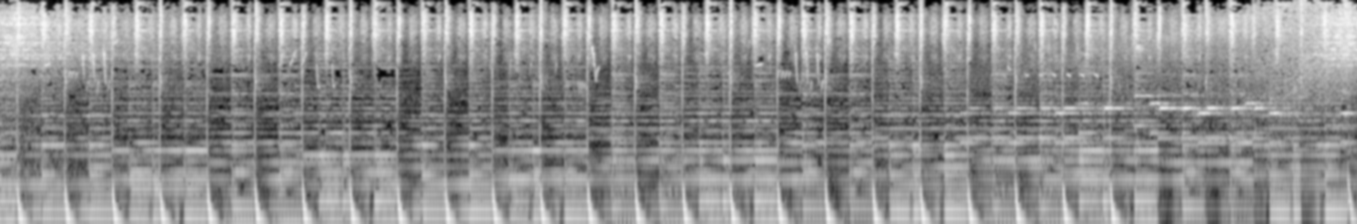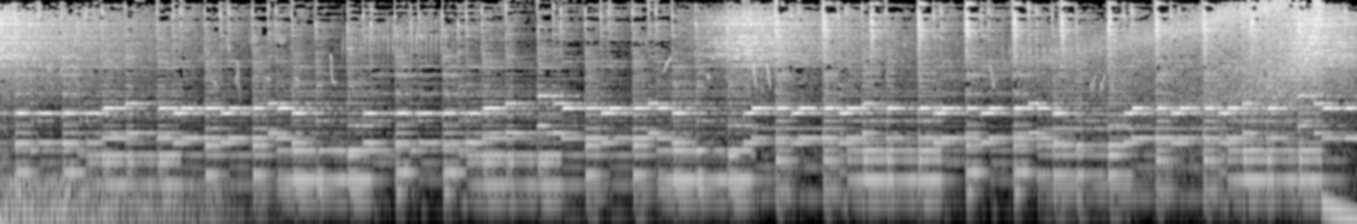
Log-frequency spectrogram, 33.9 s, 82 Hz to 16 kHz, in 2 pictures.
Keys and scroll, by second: 28.3 ctrl+z.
